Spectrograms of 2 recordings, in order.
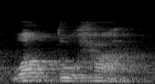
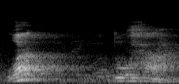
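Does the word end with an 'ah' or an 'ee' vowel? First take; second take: ah; ah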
